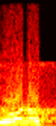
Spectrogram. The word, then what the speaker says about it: يونس: ويونس هو يونس بن متى، ويجوز تثليث النون، يعني تقدر تقول يونس بضم النون، ويونس بفتح النون، ويونس بكسر النون، يعني يجوز فيها تثليث النون نطقا عربية، تقول يونس ويونس ويونس، يقول لك تثليث النون يعني تبقى بالضم والفتح والكسر.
